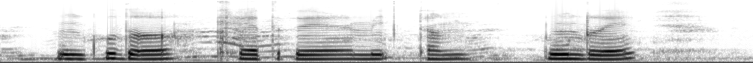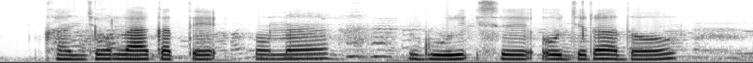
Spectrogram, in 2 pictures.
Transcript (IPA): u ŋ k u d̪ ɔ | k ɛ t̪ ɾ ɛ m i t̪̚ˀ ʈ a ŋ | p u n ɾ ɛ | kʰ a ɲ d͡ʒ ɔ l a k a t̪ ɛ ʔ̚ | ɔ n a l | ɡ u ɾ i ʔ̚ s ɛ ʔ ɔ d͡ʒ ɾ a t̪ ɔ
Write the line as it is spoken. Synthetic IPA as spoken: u ŋ k u d̪ ɔ | kʰ ɛ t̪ ɾ ɛ m i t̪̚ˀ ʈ a ŋ | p u n ɾ ɛ | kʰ a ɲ d͡ʒ ɔ l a k a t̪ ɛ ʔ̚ | ɔ n a | ɡ u ɾ i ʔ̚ s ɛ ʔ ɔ d͡ʒ ɾ a d̪ ɔ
